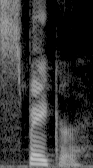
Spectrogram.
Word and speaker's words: Spacher: easy but the second one is hard to pronounce it is hard it's spaker write it down and this is Lucy who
